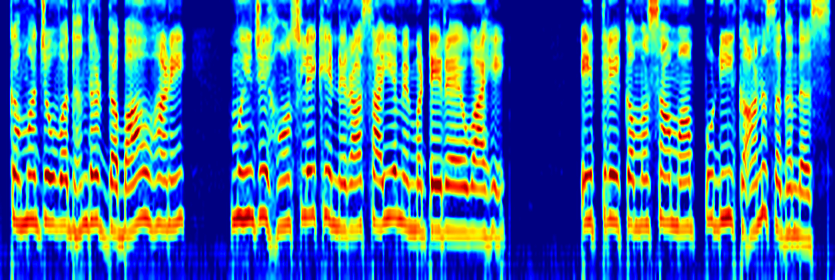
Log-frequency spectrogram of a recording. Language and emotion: Sindhi, sad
